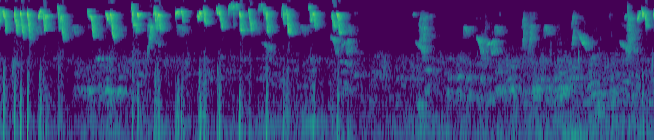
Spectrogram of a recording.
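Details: White, leucistic European goldfinch singing: a fast run of high, scratchy twittering notes with sharp clicks for about seven seconds, then softer scattered chirps and a brief loud twitter at the end.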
